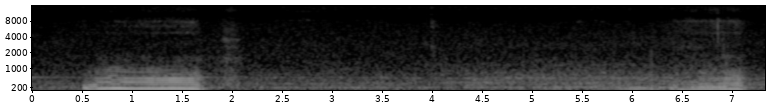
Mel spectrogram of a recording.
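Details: Pugalier puppy sleeping and snoring very loudly indoors: two deep, rumbling snore bursts of about a second each, rich in low buzzy harmonics, separated by several seconds of quieter breathing in a small room.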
